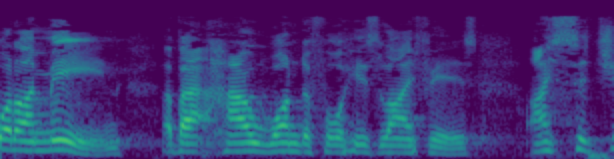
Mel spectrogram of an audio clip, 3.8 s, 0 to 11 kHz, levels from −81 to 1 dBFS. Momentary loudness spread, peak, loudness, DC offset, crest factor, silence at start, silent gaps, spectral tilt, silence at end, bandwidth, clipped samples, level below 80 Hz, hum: 13 LU; -12 dBFS; -31 LUFS; under 0.1%; 18 dB; 0 s; none; -4.5 dB/octave; 0 s; 8 kHz; under 0.1%; -64 dBFS; none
